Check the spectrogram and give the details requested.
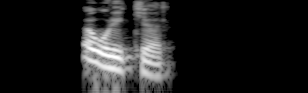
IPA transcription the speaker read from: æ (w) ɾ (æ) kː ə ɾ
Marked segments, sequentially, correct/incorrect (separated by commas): correct, incorrect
